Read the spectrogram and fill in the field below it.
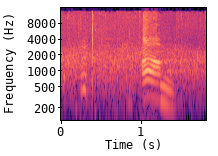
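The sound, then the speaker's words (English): Scattered morning applause from a small group for the announcement of two new Technology Modernization Fund awards gives a steady, crackly patter, and a single voice breaks in briefly with a drawn-out exclamation that slides down in pitch. “And that I'm going to clap, because even if y'all aren't, come on, it's morning.”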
